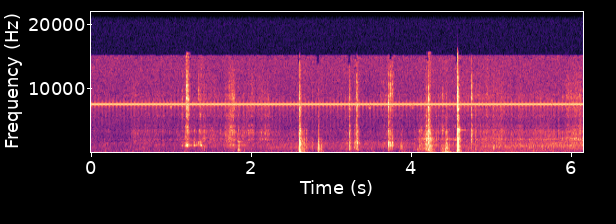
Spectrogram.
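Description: About a dozen small clicks and knocks scattered over a few seconds, the loudest about halfway through and near the end, over a faint steady high-pitched whine.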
